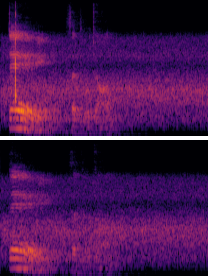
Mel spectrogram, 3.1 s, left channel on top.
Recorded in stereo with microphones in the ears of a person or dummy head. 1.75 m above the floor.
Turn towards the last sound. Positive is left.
turn(degrees=55)  # may be behind; listen again after turning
